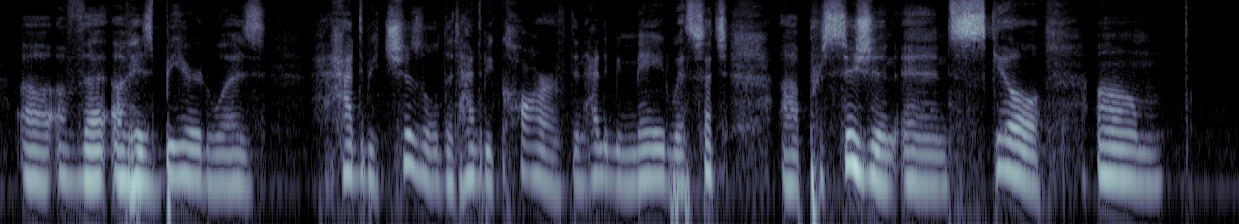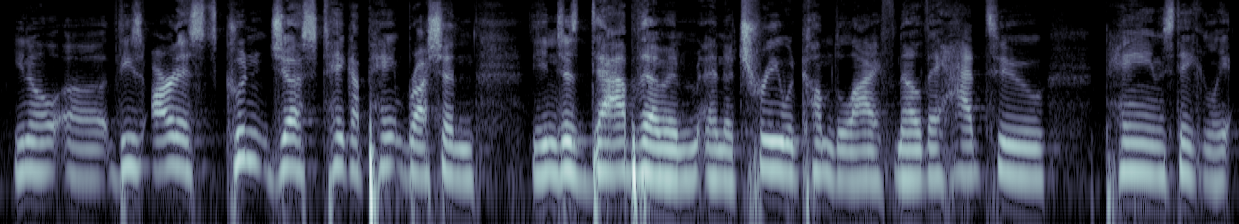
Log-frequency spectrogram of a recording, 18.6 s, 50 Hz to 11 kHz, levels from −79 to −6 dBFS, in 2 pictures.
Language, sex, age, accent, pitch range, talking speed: English, male, 30-49, American, 140-175 Hz, 185 wpm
